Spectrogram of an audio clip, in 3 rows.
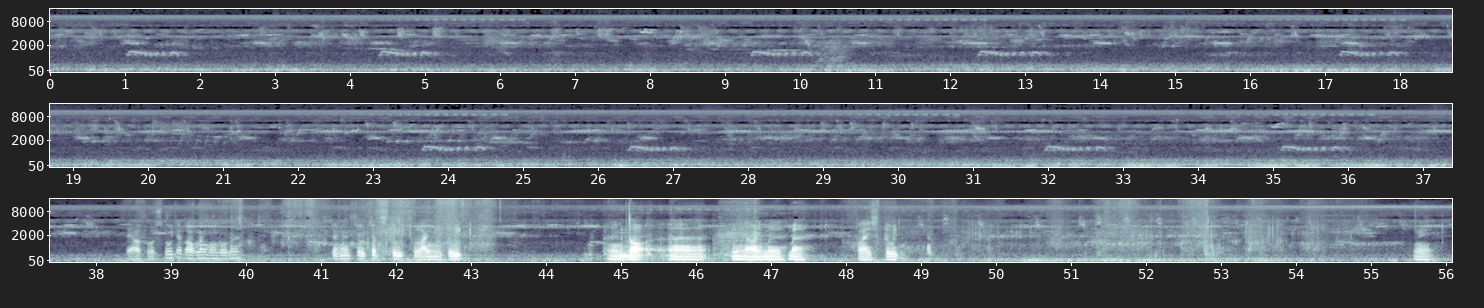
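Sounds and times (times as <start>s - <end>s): small chirps: 39.6s - 56.0s.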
